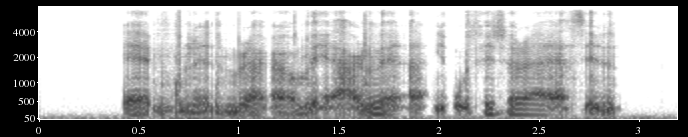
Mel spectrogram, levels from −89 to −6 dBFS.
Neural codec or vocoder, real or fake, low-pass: autoencoder, 22.05 kHz, a latent of 192 numbers a frame, VITS, trained on many speakers; fake; 7.2 kHz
